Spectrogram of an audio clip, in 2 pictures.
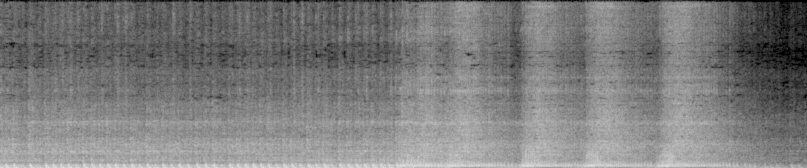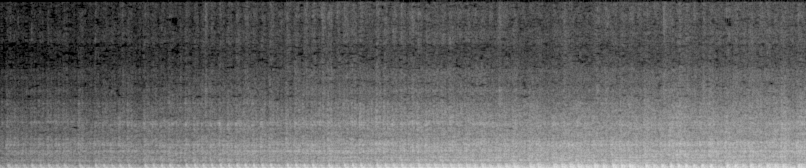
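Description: Sport ATV engine running, blipped up and down several times between about three and five and a half seconds in, then dropping back and running steadily.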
